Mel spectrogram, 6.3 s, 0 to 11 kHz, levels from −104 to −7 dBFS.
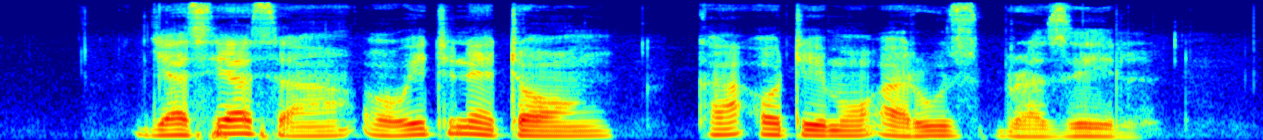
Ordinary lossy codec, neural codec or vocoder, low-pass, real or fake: none; none; 9.9 kHz; real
